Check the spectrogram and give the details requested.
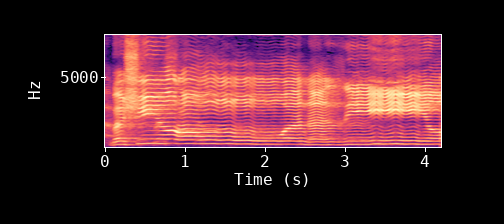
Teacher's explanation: Basyiran wa nadhira basyiran ra berbaris tanwin bertemu waw kita dengungkan pada idgham ma'al gunnah ya. Basyiran wa nadhira, jangan wa nadhiran ya, wa nadhira ra kita baca pada mat'i waw ya.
